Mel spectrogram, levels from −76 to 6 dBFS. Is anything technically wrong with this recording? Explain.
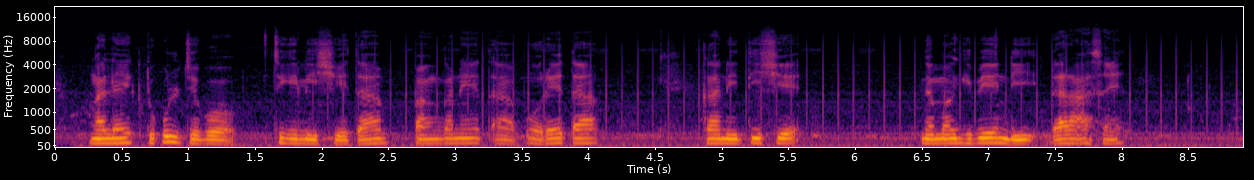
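Yes. A train of clicks runs from 1.93 s to 8.87 s: a regular ticking of about 8.7 clicks per second, some seventy in all, each peaking a few decibels above the speech. The cause is likely a repeating electrical pulse, from interference by nearby equipment or a faulty connection or power supply, stamping the same short spike into the signal at a steady rate. It is heard as an even popping laid over the speech and continuing through the pauses.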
